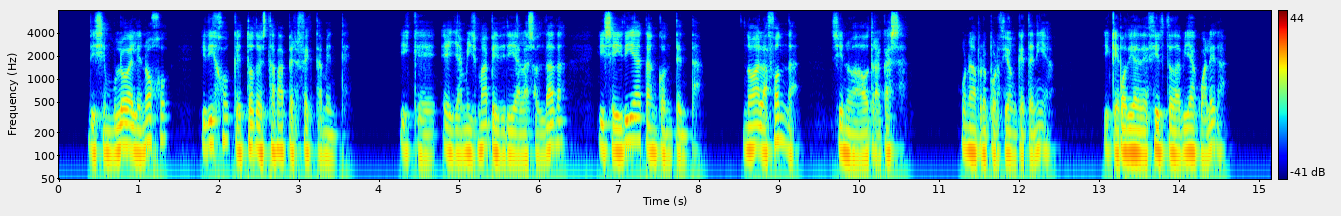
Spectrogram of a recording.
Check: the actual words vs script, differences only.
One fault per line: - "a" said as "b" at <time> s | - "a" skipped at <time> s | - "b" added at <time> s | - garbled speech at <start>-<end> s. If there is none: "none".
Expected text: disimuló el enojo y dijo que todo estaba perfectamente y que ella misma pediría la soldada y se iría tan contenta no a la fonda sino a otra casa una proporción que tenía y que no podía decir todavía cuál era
- "no" skipped at 13.3 s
